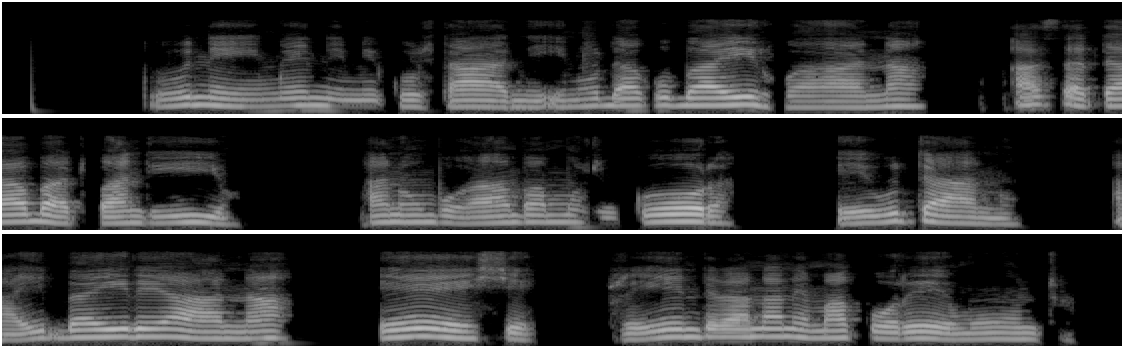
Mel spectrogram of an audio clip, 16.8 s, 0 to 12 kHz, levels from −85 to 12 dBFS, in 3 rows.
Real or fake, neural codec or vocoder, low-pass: real; none; 7.2 kHz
